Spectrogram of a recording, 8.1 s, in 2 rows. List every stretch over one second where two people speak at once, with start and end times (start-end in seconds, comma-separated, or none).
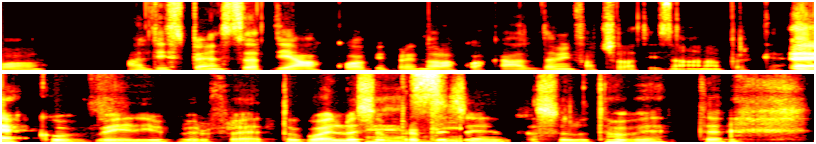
none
